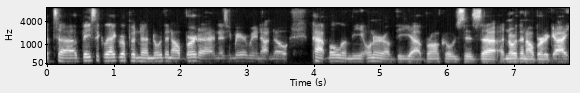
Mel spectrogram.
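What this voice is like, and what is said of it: Canadian accent. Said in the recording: “as you can probably tell by the accent, I'm assuming, ... is from Canada”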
